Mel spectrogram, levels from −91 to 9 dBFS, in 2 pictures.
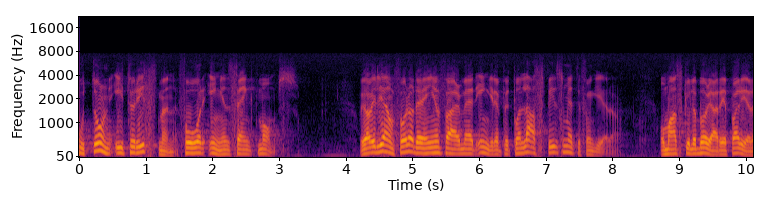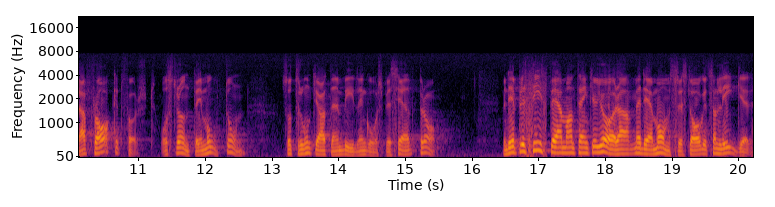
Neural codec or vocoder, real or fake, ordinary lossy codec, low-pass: none; real; none; none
